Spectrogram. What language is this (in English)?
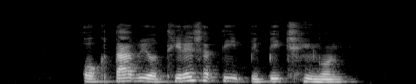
Western Highland Purepecha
